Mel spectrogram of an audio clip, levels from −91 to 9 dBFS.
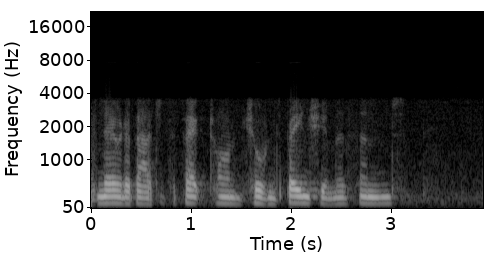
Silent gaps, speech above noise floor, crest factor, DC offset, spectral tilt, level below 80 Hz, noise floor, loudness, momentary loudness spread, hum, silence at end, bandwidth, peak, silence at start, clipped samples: none; 30 dB; 16 dB; under 0.1%; -9 dB/octave; -84 dBFS; -64 dBFS; -35 LUFS; 9 LU; none; 0.9 s; 3.8 kHz; -18 dBFS; 0 s; under 0.1%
